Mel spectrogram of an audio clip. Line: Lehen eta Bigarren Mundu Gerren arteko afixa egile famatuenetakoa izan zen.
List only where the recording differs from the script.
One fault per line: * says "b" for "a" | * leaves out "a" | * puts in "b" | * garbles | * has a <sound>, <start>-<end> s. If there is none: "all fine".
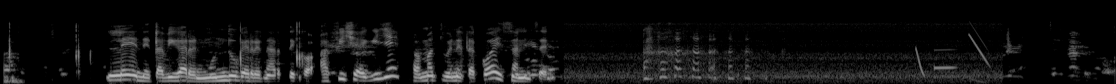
* has a laugh, 6.4-8.0 s
* has a chirp, 9.2-9.9 s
